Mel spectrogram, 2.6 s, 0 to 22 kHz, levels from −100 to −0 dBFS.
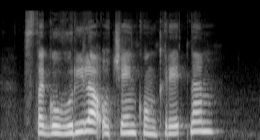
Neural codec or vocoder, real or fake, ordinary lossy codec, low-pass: none; real; Opus, 24 kbps; 14.4 kHz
